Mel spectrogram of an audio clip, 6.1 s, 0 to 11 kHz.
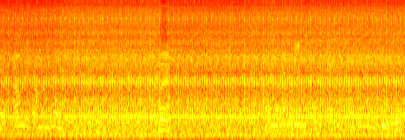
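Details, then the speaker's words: Toyota Vigo 1KD diesel after an injection pump rebuild: steady, even idle with light clatter and no standout knock. Initial clatter is said to quiet down after the first moments; the engine is running healthy. "ช่องแรกมันจะเคพอเขกปุ๊บเจะเงียบลงนะครับ"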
